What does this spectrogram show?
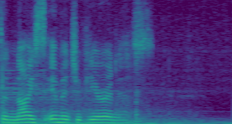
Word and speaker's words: Uranus: pronounced the planets name Uranus which is very likely closer to the original pronunciation of the name of the God after Lumina was named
